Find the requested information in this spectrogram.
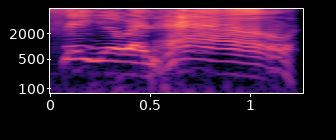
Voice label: kamikaze, speech, Horror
